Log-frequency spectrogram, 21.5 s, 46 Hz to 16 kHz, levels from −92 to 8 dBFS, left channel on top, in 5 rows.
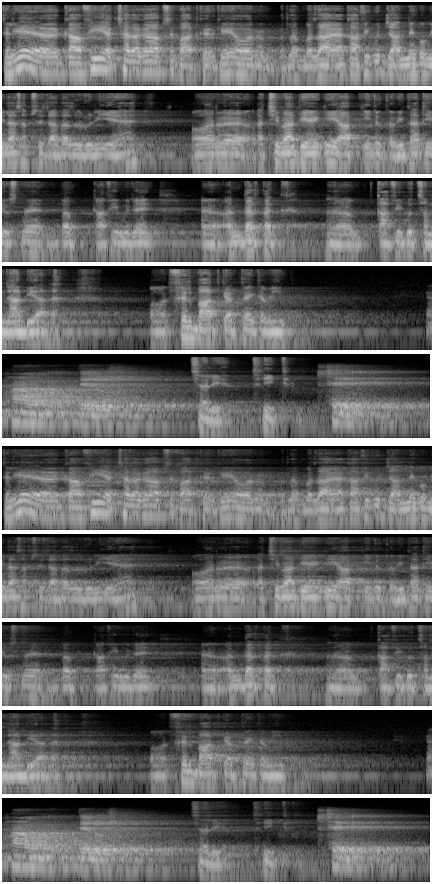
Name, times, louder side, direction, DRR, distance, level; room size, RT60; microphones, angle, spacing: voice 1, 0.0-5.7 6.2-10.3 10.6-11.6 11.8-13.8 14.4-15.8 19.1-20.1, left 4 dB, 90° left, 13 dB, 0.7 m, -25 dB
voice 2, 17.1-18.3 20.4-20.9, right 1 dB, 20° right, -4 dB, 6.9 m, -25 dB
29.0 x 15.5 x 9.0 m, 2.9 s
head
